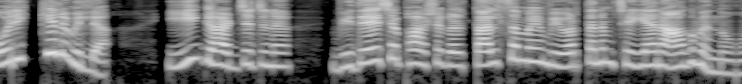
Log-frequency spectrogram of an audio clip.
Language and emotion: Malayalam, surprised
